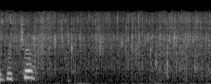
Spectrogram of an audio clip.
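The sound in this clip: Food sizzling in two frying pans at a mobile outdoor kitchen by a lake in New Zealand, cooking foraged ingredients. A steady, dense crackling hiss runs unbroken through the whole clip.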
